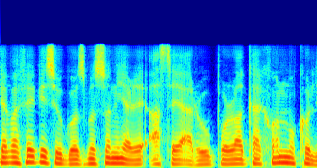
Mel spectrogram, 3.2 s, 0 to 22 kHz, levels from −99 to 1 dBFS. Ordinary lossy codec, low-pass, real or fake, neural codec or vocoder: none; 7.2 kHz; fake; codec, 16 kHz, 0.3 kbps, FocalCodec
